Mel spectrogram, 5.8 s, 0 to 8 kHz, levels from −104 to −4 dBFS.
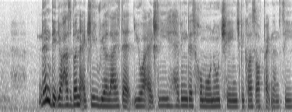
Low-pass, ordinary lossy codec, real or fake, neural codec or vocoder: none; none; real; none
